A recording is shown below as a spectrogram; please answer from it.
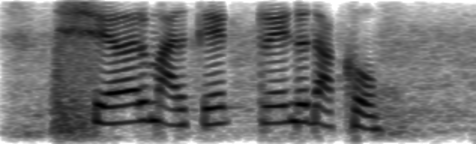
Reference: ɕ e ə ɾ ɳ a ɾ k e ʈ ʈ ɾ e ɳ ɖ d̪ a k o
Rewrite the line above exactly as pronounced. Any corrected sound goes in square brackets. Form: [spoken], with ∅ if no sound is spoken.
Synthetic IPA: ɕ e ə ɾ [m] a ɾ k e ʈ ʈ ɾ e ɳ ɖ d̪ a [kʰ] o

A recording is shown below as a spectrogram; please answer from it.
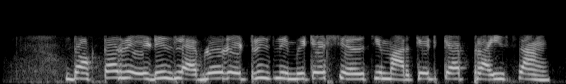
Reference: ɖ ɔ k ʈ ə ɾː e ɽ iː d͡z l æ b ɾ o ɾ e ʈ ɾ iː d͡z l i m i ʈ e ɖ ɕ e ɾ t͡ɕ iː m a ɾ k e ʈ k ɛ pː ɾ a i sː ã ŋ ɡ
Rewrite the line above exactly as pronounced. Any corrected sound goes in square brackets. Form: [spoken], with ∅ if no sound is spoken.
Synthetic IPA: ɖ ɔ k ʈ ə ɾː e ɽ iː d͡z l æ b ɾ o ɾ e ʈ ɾ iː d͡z l i m i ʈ e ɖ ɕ e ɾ t͡ɕ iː m a ɾ k e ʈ k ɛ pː ɾ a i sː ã ŋ ɡ

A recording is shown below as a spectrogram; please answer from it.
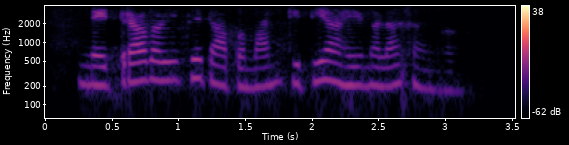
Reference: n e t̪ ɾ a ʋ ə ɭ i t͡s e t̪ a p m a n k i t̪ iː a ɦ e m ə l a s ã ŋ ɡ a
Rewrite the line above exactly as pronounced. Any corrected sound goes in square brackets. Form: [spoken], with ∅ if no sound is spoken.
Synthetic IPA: n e t̪ ɾ a ʋ ə ɭ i t͡s e t̪ a p m a n k i t̪ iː a ɦ e m ə l a s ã ŋ ɡ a

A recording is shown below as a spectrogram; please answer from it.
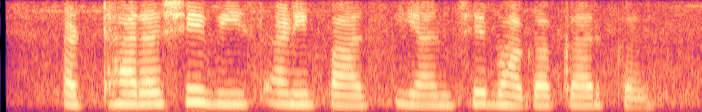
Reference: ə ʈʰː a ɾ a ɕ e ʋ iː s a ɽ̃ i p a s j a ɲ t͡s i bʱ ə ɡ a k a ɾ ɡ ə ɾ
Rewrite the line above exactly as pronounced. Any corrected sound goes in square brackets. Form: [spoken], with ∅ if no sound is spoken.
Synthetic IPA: ə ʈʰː a ɾ a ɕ e ʋ iː s a ɽ̃ i p a [t͡s] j a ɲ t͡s [e] bʱ [a] ɡ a k a ɾ [k] ə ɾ

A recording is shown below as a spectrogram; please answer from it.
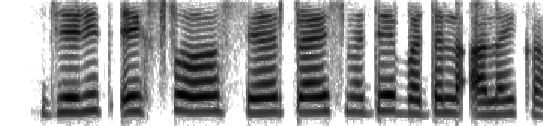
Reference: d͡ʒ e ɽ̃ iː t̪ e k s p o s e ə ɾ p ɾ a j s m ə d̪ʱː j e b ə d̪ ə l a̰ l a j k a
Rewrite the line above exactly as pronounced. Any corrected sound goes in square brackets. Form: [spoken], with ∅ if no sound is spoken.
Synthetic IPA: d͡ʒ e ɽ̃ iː t̪ e k s p o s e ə ɾ p ɾ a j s m ə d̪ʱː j e b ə d̪ ə l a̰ l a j k a

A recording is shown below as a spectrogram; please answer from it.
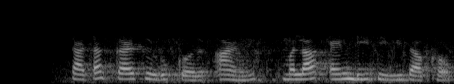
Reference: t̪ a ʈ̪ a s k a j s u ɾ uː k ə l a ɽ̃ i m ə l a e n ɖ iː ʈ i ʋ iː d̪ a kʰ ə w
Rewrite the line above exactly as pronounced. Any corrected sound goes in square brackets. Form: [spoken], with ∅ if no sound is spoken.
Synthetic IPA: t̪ a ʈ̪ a s k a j s u ɾ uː k ə [ɾ] a ɽ̃ i m ə l a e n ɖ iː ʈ i ʋ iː d̪ a kʰ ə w

